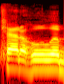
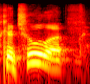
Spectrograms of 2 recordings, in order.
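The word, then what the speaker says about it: Kahtoola: I always pronounce it Catahoula, but it's Catula.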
